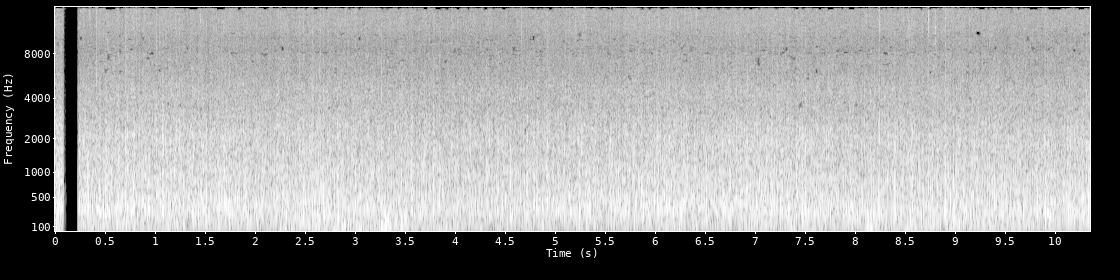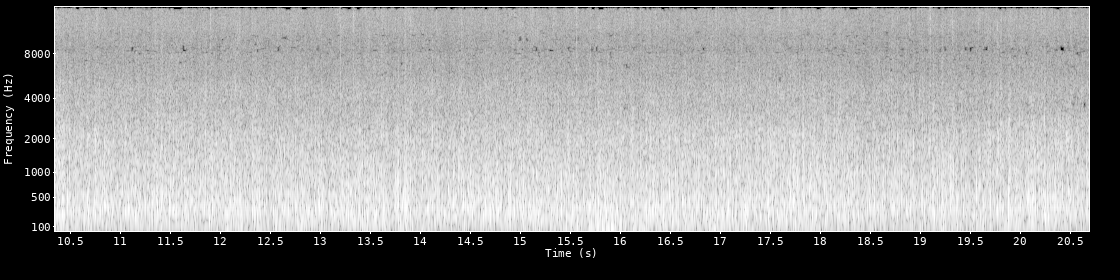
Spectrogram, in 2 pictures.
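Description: Steady rain falling on a swollen, fast-flowing flooded river: an even rushing hiss with no break.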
